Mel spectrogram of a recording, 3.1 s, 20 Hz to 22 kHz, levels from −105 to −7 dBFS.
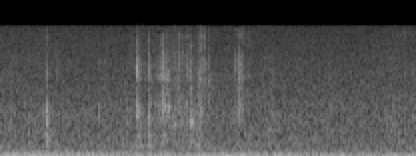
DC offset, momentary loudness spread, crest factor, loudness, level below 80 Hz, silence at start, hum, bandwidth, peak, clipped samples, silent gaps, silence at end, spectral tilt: under 0.1%; 8 LU; 22 dB; -46 LUFS; -48 dBFS; 0 s; none; 11.5 kHz; -20 dBFS; under 0.1%; none; 0 s; -3.5 dB/octave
